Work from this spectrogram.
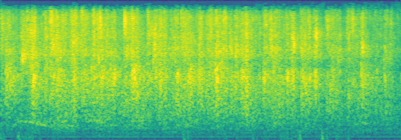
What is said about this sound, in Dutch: Mag ik ook even van jullie allemaal een groot applaus voor deze mooie jazzformatie.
